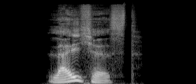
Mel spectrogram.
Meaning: second-person singular subjunctive I of laichen
- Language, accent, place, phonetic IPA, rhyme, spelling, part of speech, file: German, Germany, Berlin, [ˈlaɪ̯çəst], -aɪ̯çəst, laichest, verb, De-laichest.ogg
